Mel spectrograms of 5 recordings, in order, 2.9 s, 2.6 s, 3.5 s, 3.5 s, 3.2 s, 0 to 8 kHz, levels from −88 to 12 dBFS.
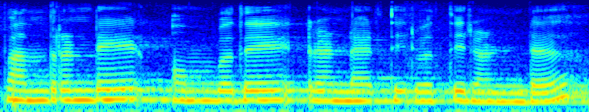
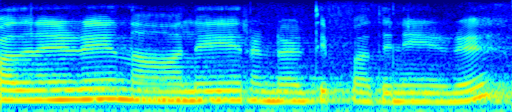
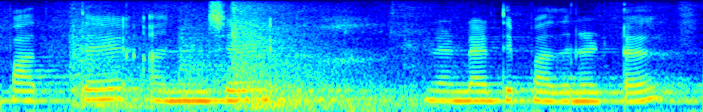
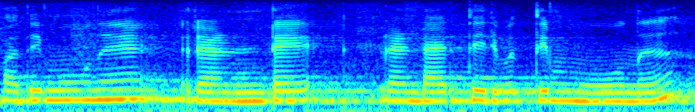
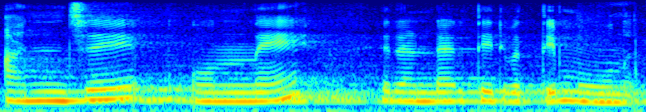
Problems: background sounds at intervals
